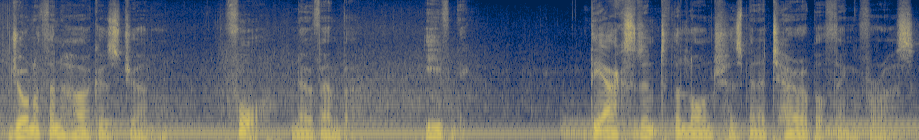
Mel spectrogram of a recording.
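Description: A man's voice: lowish voice, a little fast. Man reading a formal journal entry. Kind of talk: audio drama reading. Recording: music bed under voice.

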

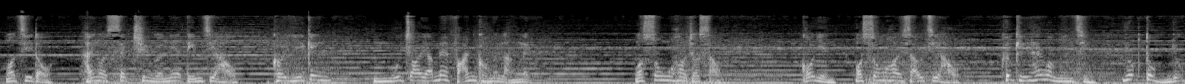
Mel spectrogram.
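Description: A male actor playing a shrewd adventurer telling his own story in a Cantonese radio drama. His voice sits a little high for a man and swings widely with emphatic, expressive delivery. Prominent music plays behind him. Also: brisk, natural voice. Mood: gripping, suspenseful. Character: male adventurer hero, shrewd, firm, questioning investigator. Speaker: narrator and lead actor. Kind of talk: dramatic first-person audio drama narration. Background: background music.

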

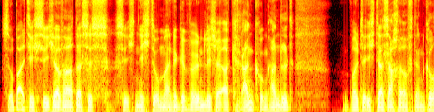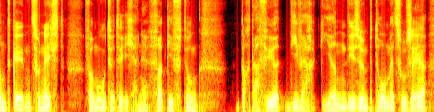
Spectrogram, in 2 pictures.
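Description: A man voicing a sick, desperate police inspector who believes he is cursed, speaking in an urgent, halting manner for an audio story. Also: a bass voice, no echo, clean studio sound. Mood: weary pleading.

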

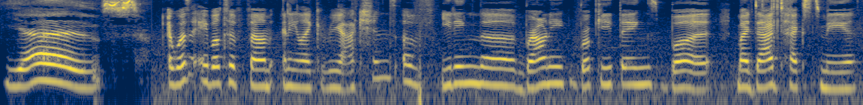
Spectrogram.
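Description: A woman's voice: fairly high pitch, fairly even intonation, slow, a little mellow, slight background noise. A young woman chatting casually through a bake-with-me vlog in her home kitchen, narrating each step as she goes. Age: young adult. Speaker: vlogger.

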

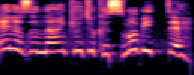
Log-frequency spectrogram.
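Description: A brisk, sharp-tongued young cartoon heroine. She gives orders in a very high voice with music playing behind. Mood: exasperated. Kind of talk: dubbed cartoon acting.

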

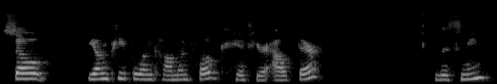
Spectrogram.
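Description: Slow, husky American woman teaching. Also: fairly high pitch, low-quality recording. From United States, Iowa. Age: late 40s. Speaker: therapist presenting an educational video letter. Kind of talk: informal slide lesson with storytelling.

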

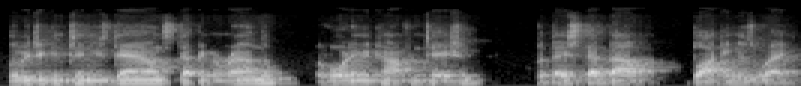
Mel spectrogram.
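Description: A man's voice: fairly low pitch, steady tone, fairly quick, darkish tone, muffled recording. A man reading screenplay stage directions as narrator in a scripted reading. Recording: roomy echoing computer mic.

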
